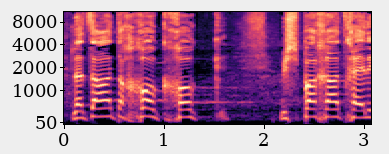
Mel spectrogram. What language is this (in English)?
Hebrew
